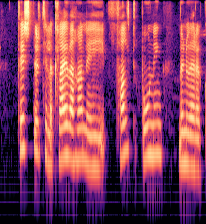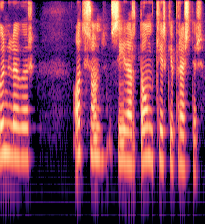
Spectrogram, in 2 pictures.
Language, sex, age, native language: Icelandic, female, 40-49, Icelandic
